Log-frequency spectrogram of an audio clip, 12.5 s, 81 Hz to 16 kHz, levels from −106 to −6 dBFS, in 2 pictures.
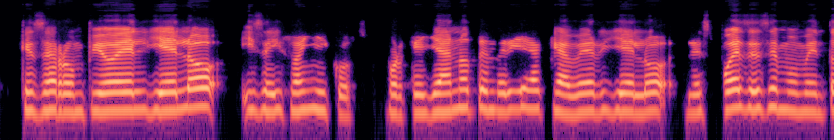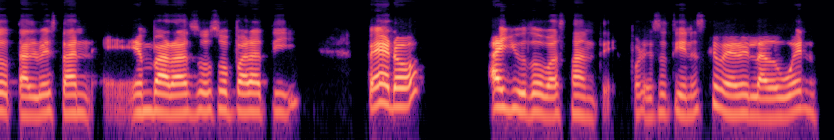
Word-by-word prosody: que 245 -2 -1
se 245 +2 +2
rompió 235 0 +1
el 245 +1 +5
hielo 255 +5 +4 0.2
y 250 0 -7
se 245 -2 -3
hizo 240 0 -3
añicos, 240 -5 -5 0.2
porque 225 0 -3
ya 235 +1 +3
no 270 +1 -2
tendría 260 +1 -2
que 245 -3 +1
haber 230 +1 0
hielo 240 0 -1 0.2
después 240 +5 0
de 255 - +1
ese 280 +2 -2
momento, 240 -1 -4
tal 210 -3 0
vez 230 0 -3
tan 225 -1 0 0.3
embarazoso 240 +1 +2
para 235 0 +1
ti, 240 +8 -12 0.5
pero 290 -3 +6 0.6
ayudó 250 -4 +3
bastante, 210 -1 -4
por 220 - -11
eso 225 +3 -12
tienes 225 +2 -5
que 310 - -5
ver 220 -2 +1
el 220 - -2
lado 195 -1 0
bueno. 235 +2 -3
240 Hz, 175 wpm, -24 LUFS, 225-250 Hz, 0.6 s, pero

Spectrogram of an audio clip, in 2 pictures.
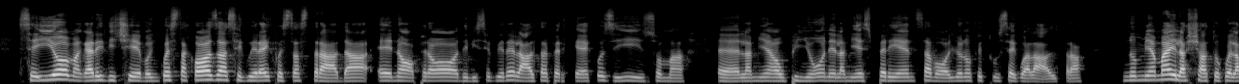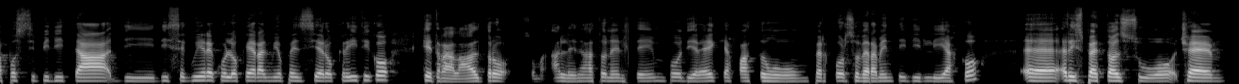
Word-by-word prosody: Se 195 - -4
io 225 +5 +7
magari 185 0 +4
dicevo 190 -3 -1
in 165 - -5
questa 200 +3 0
cosa 210 +1 +8
seguirei 185 -2 +1
questa 180 -1 -4
strada: 160 -2 +1
"Eh 175 0 0
no 170 -2 0
però 175 -1 +1
devi 165 -1 -9
seguire 180 +4 -4
l'altra 160 +1 +1
perché 160 -2 -5
così 175 -3 -6
insomma, 155 -1 -7 0.4
uhm, 150 -2 0
la 160 +1 0
mia 165 0 -1
opinione, 170 +1 -4
la 165 -1 -1
mia 170 +1 -5
esperienza 170 +1 -2
vogliono 165 +1 -3
che 180 +1 -9
tu 170 - -14
segua 155 -1 -2
l'altra." 145 0 -2 0.5
Non 195 +1 -3
mi 200 - -1
ha 205 - +4
mai 230 +2 +9
lasciato 180 -2 +3
quella 170 -2 +2
possibilità 175 -1 +1
di 155 -1 -9
di 175 - -11
seguire 185 +2 -2
quello 170 -1 -2
che 175 +2 -3
era 170 0 +2
il 165 - -4
mio 170 0 -8
pensiero 165 -1 -3
critico, 190 +4 -2 0.3
che 185 - 0
tra 150 -4 -1
l'altro 150 +4 -2
insomma 140 0 -24
allenato 150 +1 -6
nel 155 -2 -8
tempo 160 +2 -8
direi 155 +1 -3
che 165 - -10
ha 160 - -6
fatto 155 -2 -3
un 145 0 -17
percorso 165 +1 -4
veramente 155 +1 -1
idilliaco, 160 +5 -5 0.4
uhm, 165 - +5
rispetto 180 -1 +3
al 170 - +5
suo. 155 -2 -4
Cioè 155 -3 +4
170 Hz, 165 wpm, -22 LUFS, 155-180 Hz, 0.5 s, mai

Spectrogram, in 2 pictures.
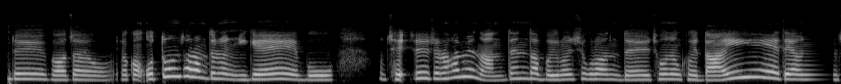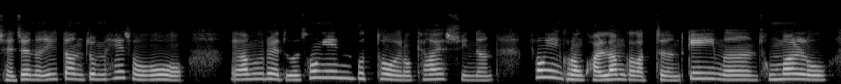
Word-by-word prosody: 네 250 -1 0
맞아요. 210 -2 -2
약간 225 0 -1
어떤 355 +11 +3
사람들은 270 - +2
이게 235 +2 +3
뭐 210 0 -1 0.4
어 250 - -12
"제재를 265 +4 0
하면 345 0 +1
안 195 0 -3
된다." 265 0 0
뭐 220 -2 -2
이런 225 +2 0
식으로 245 0 -2
하는데 215 -2 -2
저는 240 +1 -1
그 220 -2 -3
나이에 290 - +4
대한 230 -2 0
제재는 220 0 -1
일단 240 +1 -1
좀 235 0 -2
해서 225 -7 -1 0.5
이 - - -5
아무래도 235 -2 0
'성인부터 275 -5 -1
이렇게 200 +2 -6
할 235 +1 0
수 245 -2 -6
있는 200 -1 -7 0.4
성인 330 -2 +3
그런 225 -4 +2
관람과 215 +2 +3
같은 195 0 -3
게임은 220 -5 0
정말로 230 -1 +1
230 Hz, 285 characters per minute, -24 LUFS, 215-255 Hz, 0.5 s, 나이에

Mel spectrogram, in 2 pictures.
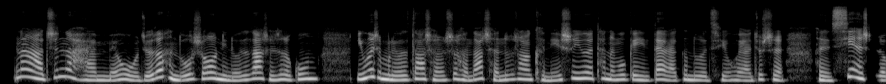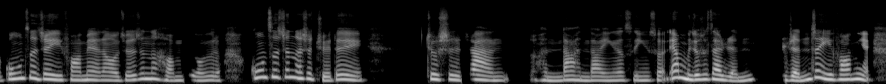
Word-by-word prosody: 那 320 -5 +3
真 325 +10 -4
的 345 - 0
还 205 -8 -1
没 195 -1 0
有。 210 +4 0
我 210 -5 0
觉 195 +3 0
得 325 - +3
很 270 -9 +4
多 210 +3 +1
时 250 +1 -6
候 275 0 +3
你 230 -3 +6
留 185 -2 -2
在 210 - -2
大 270 +3 +3
城 225 -6 -2
市 220 - 0
的 220 - 0
工 250 +5 +1 0.4
你 245 - +3
为 305 +6 +5
什 285 - +3
么 235 - +8
留 205 -1 +2
在 210 - 0
大 250 +4 +1
城 210 -4 -2
市， 205 +5 -3
很 210 -5 0
大 245 +5 0
程 200 -7 -4
度 215 +2 -2
上 235 -1 0
肯 210 -3 -5
定 185 +4 -3
是 280 +6 0
因 275 - +4
为 275 - +2
它 265 - -6
能 225 -3 +2
够 225 - 0
给 215 -1 -2
你 200 -2 -2
带 230 +4 0
来 190 -3 -4
更 220 +1 -1
多 200 -1 -1
的 190 - -4
机 200 +2 -8
会 195 0 -5
啊， 180 - -5
就 190 +6 -5
是 220 -4 -3 0.3
很 195 -3 0
现 295 - +1
实 250 - -2
的 195 - -4
工 250 +8 +2
资 285 -1 +1
这 240 -1 +3
一 215 - +2
方 205 -1 -2
面。 205 -1 0
那 195 - -4
我 185 - -2
觉 200 +2 -4
得 210 - -1
真 255 +2 +2
的 255 - +3
很 200 -6 -4
不 185 - -16
犹 180 -1 -4
豫 - - -4
了， 185 - -6 0.3
工 320 +2 0
资 335 +1 0
真 335 +1 -2
的 290 -3 +3
是 265 -2 0
绝 185 -6 -4
对 215 -2 0 0.6
就 245 - +2
是 220 -2 -1
占 200 -4 0 0.2
很 190 -4 -4
大 205 +2 0
很 195 -3 -1
大 185 0 -2
一 180 0 -3
个 190 +1 -4
素 190 +1 -10
因 190 0 -4
素。 195 - -5
要 305 +4 +3
么 270 -6 +7
就 220 - +4
是 230 - +2
在 235 -2 +5
人， 185 +1 -1 0.2
人 195 +2 +1
这 325 - +1
一 245 -5 +5
方 230 +1 +3
面。 240 -4 +3
215 Hz, 360 characters per minute, -22 LUFS, 195-250 Hz, 0.6 s, 么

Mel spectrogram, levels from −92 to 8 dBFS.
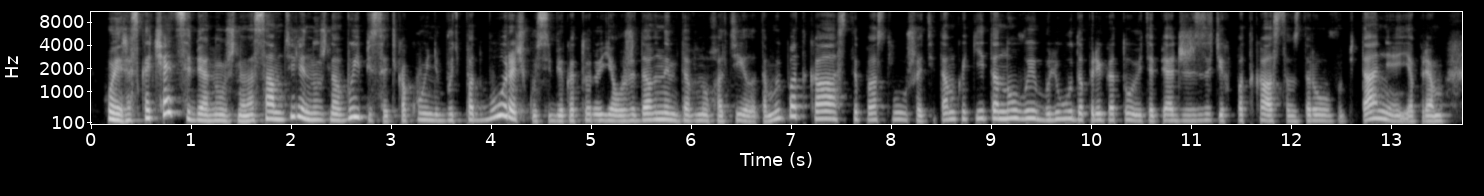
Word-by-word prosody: ой, 195 -5 +8
раскачать 235 - +3
себя 180 - +3
нужно. 160 -1 0
На 160 +2 +3
самом 200 +5 +4
деле 270 +3 +3
нужно 185 -2 +1
выписать 170 - 0
какую-нибудь 170 +1 -4
подборочку 200 - +3
себе, 155 0 0
которую 170 +2 -2
я 165 -1 +1
уже 160 +1 -1
давным-давно 175 -2 +1
хотела. 150 0 -3
Там, 155 +9 -2
и - - -3
подкасты 215 -6 0
послушать, 190 -4 -6
и, - - -26
там, 190 +3 -2
какие-то 220 +1 -2
новые 225 +1 +2
блюда 195 +1 -2
приготовить, 180 -2 -3
опять 160 +1 -2
же, 160 0 -5
из 165 +1 -9
этих 160 -3 -7
подкастов 160 -2 -2
здорового 155 -1 -5
питания 200 -4 +1
я - - -2
прям, 155 +2 -1
175 Hz, 155 wpm, -20 LUFS, 160-205 Hz, -, ой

